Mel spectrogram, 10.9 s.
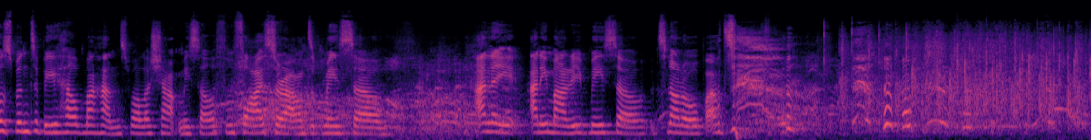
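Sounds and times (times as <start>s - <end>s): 
speech: 0.0s - 8.2s
laughter: 2.2s - 5.3s, 7.3s - 10.9s
audience applause: 8.2s - 10.9s.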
